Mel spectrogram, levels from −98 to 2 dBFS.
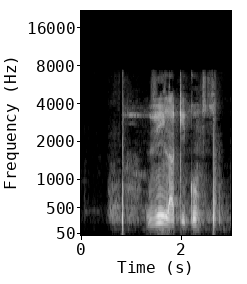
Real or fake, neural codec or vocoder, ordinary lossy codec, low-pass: real; none; Opus, 64 kbps; 7.2 kHz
